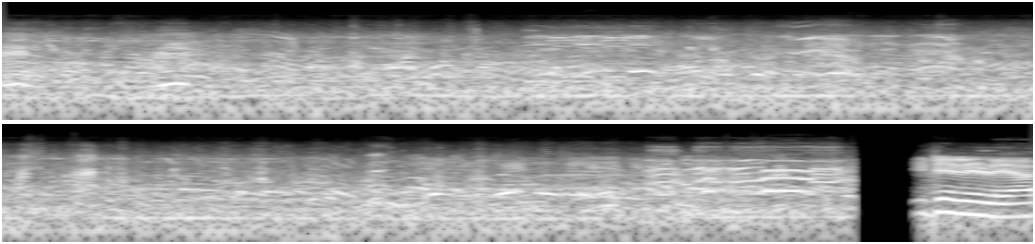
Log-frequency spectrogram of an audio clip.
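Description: Chickens cluck and a rooster crows amid a busy poultry market near Bangalore selling country fowl and turkeys, with several people talking loudly nearby throughout.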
